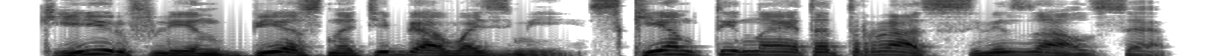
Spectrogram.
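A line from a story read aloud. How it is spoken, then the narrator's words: Deep bass voice. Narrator (Russian): пробасил человек в накидке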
